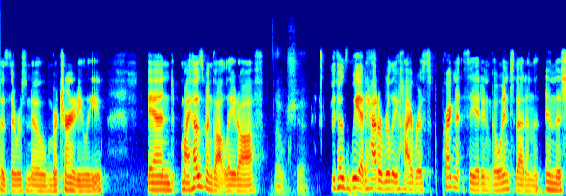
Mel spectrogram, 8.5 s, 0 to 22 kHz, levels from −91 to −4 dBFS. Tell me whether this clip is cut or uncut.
cut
